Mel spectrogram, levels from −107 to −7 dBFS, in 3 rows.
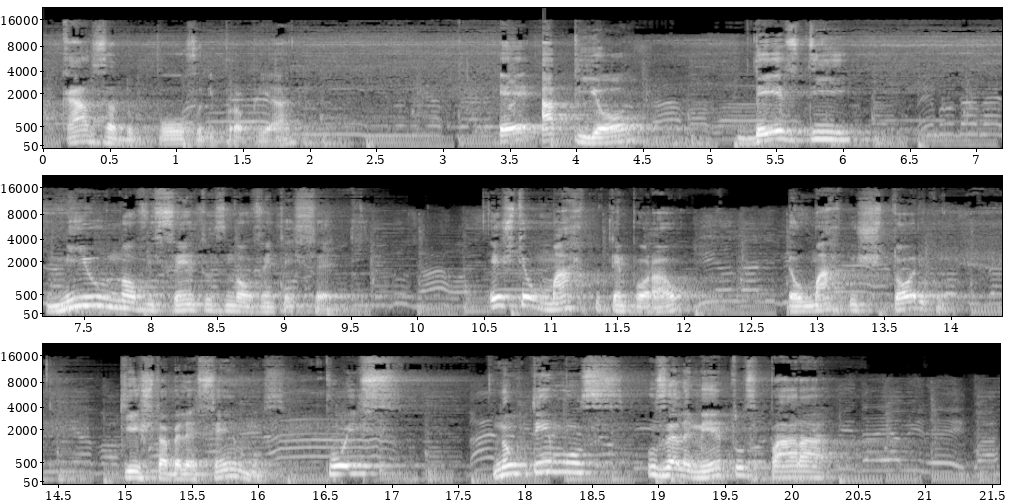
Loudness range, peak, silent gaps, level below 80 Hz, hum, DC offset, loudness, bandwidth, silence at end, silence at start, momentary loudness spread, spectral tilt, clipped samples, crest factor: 3 LU; 0 dBFS; none; -42 dBFS; none; under 0.1%; -16 LUFS; 16 kHz; 0 s; 0 s; 19 LU; -4.5 dB/octave; under 0.1%; 18 dB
